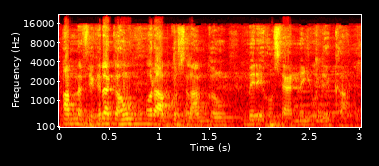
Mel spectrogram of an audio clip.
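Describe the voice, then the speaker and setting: A man preaching a mourning sermon to a congregation, impassioned and rising into wailing lament. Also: on the high side. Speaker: Shia majlis orator. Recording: echoey hall with crowd. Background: crowd weeping.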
